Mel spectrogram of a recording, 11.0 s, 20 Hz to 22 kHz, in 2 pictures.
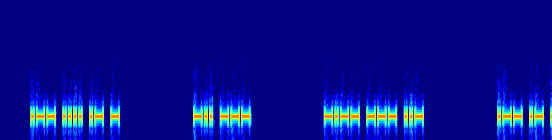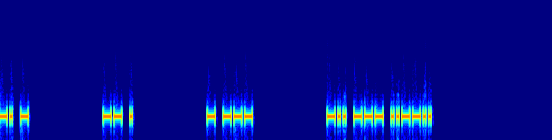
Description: Morse code, heard as a keyed tone, about 46 wpm, 700 Hz. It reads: WHAT DO YOU WANT ME TO DO?
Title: 4x Word-Spacing - Sentences from Top 200 Words - 45wpm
